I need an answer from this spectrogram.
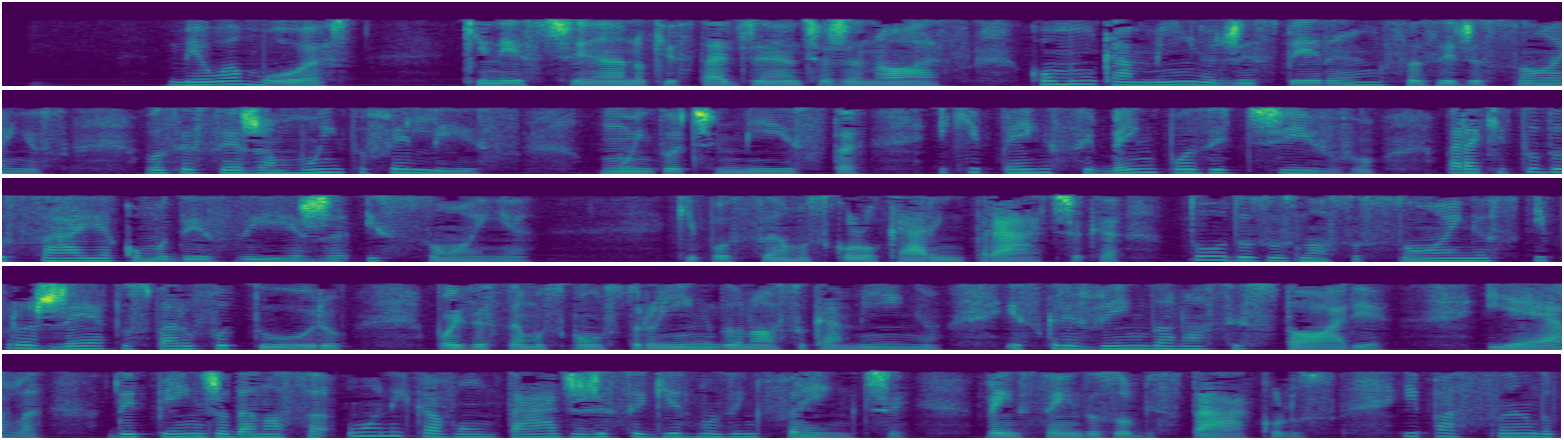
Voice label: ANO NOVO ROMANTICO, fem; Natal e ano novo; Telemensagens 2017

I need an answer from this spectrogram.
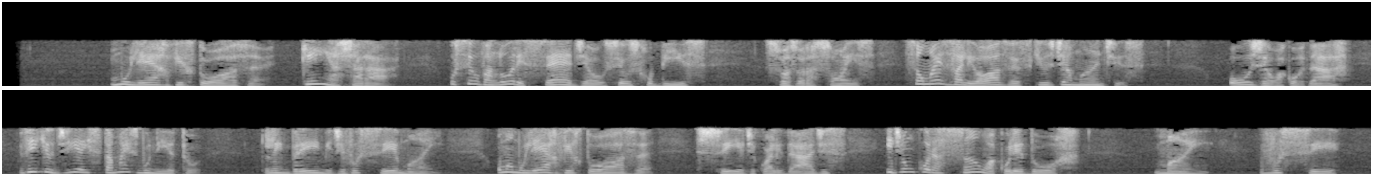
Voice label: MÃE AE EVANGELICA (F); Dia das Maes; Telemensagens 2017

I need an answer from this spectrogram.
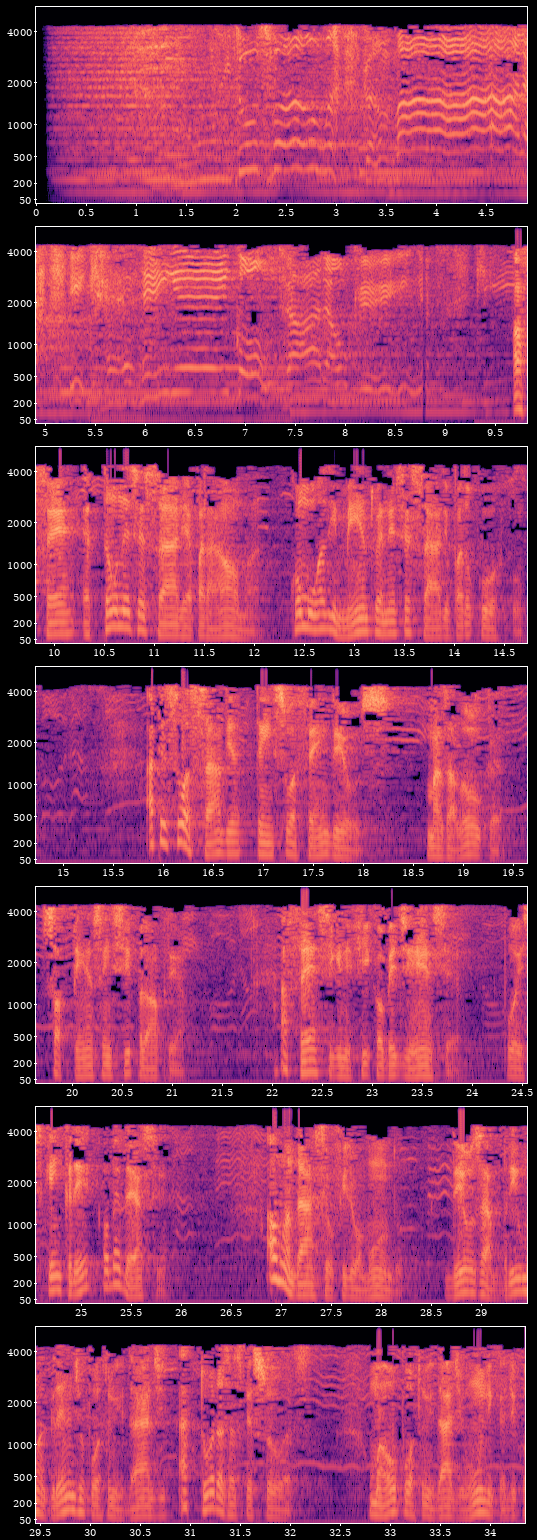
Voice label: Evangélico Aniversário Filha Masculino

